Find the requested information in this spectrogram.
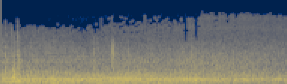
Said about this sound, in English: I'm trying to drive a boat.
